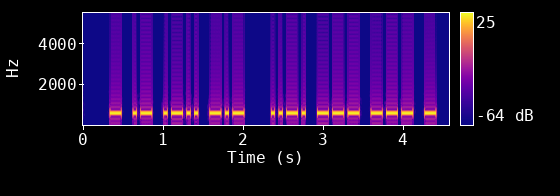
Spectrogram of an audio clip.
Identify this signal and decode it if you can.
Morse code, heard as a keyed tone, about 25 wpm, 600 Hz. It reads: TALK FOOT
